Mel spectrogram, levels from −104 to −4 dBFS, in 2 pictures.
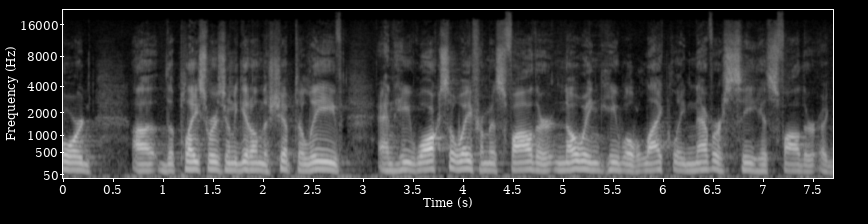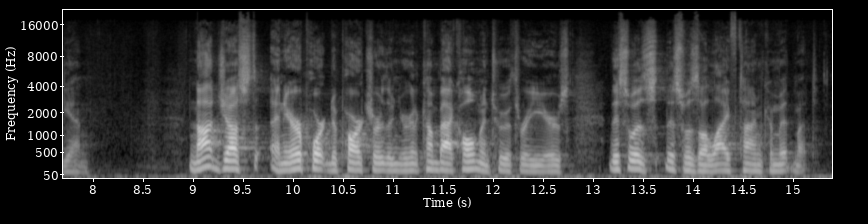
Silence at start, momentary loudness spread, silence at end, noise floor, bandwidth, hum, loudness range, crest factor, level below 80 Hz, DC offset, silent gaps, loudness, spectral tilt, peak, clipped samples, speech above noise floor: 0 s; 12 LU; 0.25 s; -68 dBFS; over 20 kHz; none; 6 LU; 20 dB; -66 dBFS; under 0.1%; none; -33 LUFS; -5 dB/octave; -12 dBFS; under 0.1%; 35 dB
